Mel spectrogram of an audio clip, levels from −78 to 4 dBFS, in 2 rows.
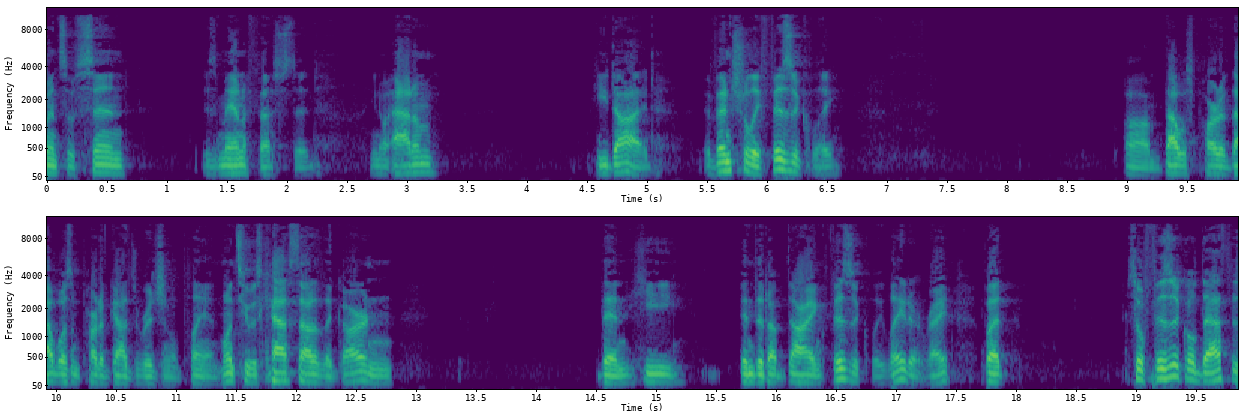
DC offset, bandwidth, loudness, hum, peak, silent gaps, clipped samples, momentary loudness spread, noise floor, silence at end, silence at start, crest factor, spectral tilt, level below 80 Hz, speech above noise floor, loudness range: under 0.1%; 11 kHz; -24 LUFS; none; -4 dBFS; none; under 0.1%; 15 LU; -74 dBFS; 0 s; 0 s; 22 dB; -5.5 dB/octave; -62 dBFS; 51 dB; 5 LU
